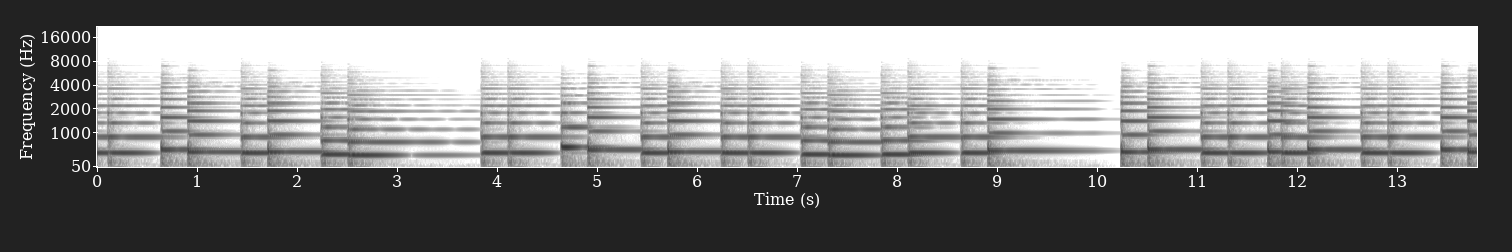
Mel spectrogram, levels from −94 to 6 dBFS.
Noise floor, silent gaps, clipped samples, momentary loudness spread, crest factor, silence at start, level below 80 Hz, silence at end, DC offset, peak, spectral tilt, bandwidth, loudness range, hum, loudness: -48 dBFS; none; under 0.1%; 8 LU; 14 dB; 0 s; -60 dBFS; 0 s; under 0.1%; -12 dBFS; -6.5 dB/octave; 7.4 kHz; 2 LU; none; -27 LUFS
